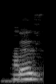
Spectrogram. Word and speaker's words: stomach: It's a K sound at the end, not a Ch sound. K sound, okay? Stomach.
